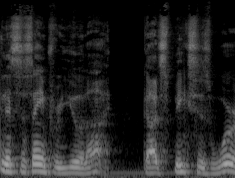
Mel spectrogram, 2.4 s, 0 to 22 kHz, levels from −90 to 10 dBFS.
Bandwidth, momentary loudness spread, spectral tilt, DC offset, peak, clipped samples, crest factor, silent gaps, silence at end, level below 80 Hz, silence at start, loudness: over 20 kHz; 11 LU; -4.5 dB/octave; under 0.1%; -20 dBFS; under 0.1%; 16 dB; none; 0 s; -68 dBFS; 0 s; -37 LUFS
